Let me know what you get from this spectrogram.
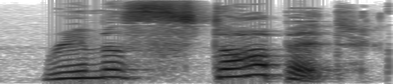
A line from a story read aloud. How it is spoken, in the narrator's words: cried Lily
